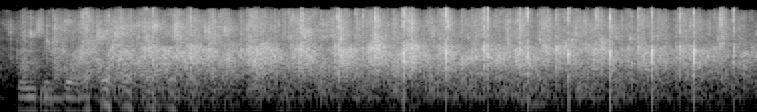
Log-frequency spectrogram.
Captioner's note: audience applauding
